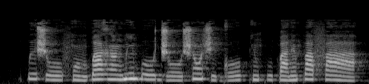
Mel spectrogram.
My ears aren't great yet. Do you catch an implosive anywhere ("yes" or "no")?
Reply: yes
